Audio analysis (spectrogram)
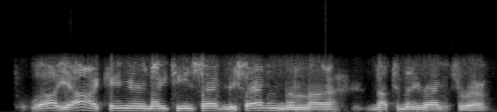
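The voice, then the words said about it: Newfoundland accent. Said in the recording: “What's your accent? ... Are you a Newfoundlander? ... you didn't lose the accent in all those years”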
